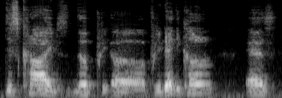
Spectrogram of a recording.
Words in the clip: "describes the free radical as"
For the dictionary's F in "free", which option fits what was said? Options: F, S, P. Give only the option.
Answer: P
